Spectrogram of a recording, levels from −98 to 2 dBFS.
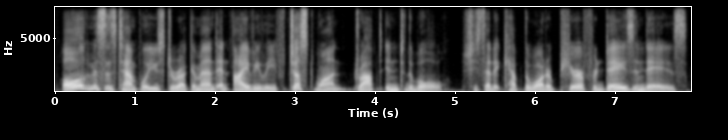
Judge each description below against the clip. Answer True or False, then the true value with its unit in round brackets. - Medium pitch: True (180 Hz)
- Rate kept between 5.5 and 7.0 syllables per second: False (4.6 syllables/s)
